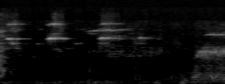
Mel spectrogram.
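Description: Near silence: room tone, with a few faint, short high-pitched chirps about half a second and a second in.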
